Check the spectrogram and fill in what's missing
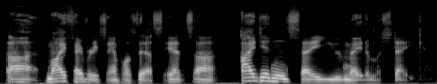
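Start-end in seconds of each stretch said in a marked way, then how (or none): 2.4-4.2 I stressed, falling tune; I stressed in "I didn't say you made a mistake". Shown as a demonstration. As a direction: lean on the word I. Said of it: "And those are all different".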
